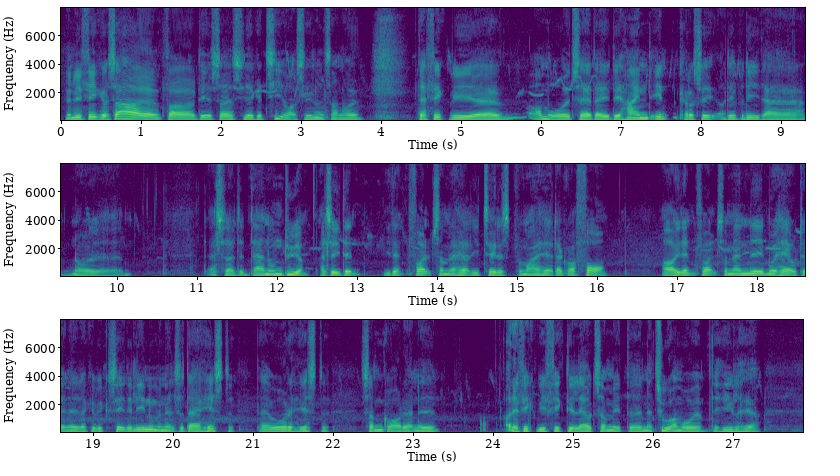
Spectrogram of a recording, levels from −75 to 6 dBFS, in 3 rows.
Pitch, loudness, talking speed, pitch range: 120 Hz, -19 LUFS, 215 wpm, 110-130 Hz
